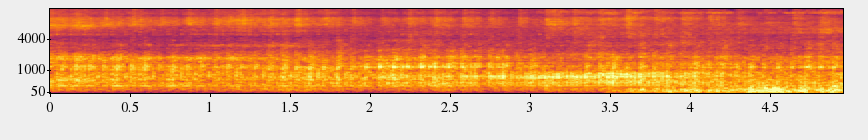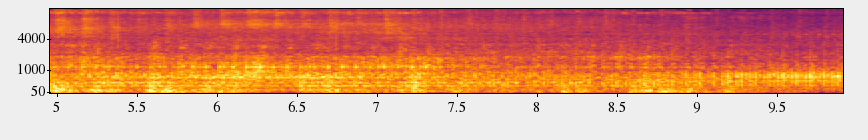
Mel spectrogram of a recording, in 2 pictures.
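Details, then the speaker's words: Parts-donor semi truck, diesel thought to be a big-cam Cummins, idling after fuel system priming with about 40 psi oil pressure: steady, even clatter with no knocks or misses; sounds healthy. "Like about 40 pounds of oil pressure at idle. It really doesn't sound too bad at all."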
